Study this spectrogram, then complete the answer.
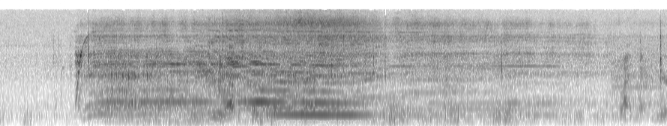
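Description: A model airplane engine whines loudly as the plane takes off and climbs away.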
